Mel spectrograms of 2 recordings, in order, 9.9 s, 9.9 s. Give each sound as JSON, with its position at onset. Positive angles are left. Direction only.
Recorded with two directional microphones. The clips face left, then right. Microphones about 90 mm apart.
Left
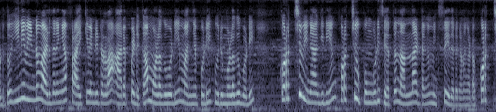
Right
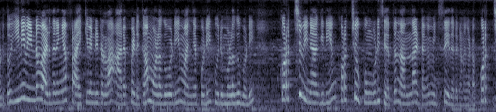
{"t": 0.0, "sound": "a woman's voice", "side_deg": 35}
{"t": 4.6, "sound": "speech", "side_deg": 50}
{"t": 5.6, "sound": "a woman's voice", "side_deg": 35}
